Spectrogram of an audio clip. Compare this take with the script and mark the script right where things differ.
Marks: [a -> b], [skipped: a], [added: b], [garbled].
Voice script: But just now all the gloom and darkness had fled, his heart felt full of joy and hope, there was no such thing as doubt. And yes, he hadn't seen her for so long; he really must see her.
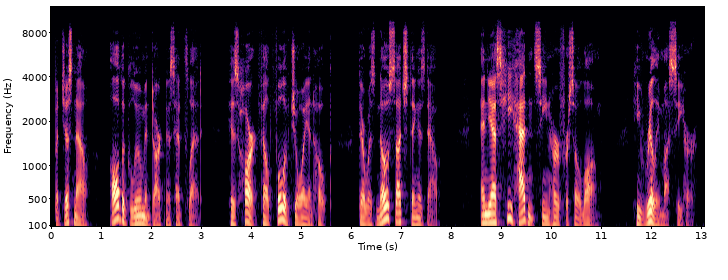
But just now all the gloom and darkness had fled, his heart felt full of joy and hope, there was no such thing as doubt. And yes, he hadn't seen her for so long; he really must see her.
